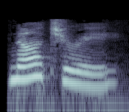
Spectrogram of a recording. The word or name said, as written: notchery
